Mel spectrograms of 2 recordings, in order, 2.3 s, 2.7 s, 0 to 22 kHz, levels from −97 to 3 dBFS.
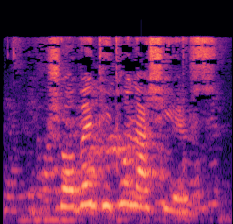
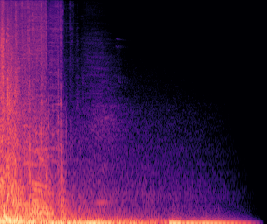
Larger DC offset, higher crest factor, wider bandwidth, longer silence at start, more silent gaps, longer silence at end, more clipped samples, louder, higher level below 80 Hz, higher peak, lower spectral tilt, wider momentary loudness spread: neither; about the same, 16 dB vs 12 dB; second, 12 kHz vs over 20 kHz; about the same, 0.05 s vs 0 s; neither; about the same, 0.15 s vs 0.15 s; second, under 0.1% vs 0.5%; about the same, -15 LUFS vs -16 LUFS; second, -44 dBFS vs -16 dBFS; about the same, 0 dBFS vs 0 dBFS; second, -1.5 dB/octave vs -6.5 dB/octave; second, 6 LU vs 24 LU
